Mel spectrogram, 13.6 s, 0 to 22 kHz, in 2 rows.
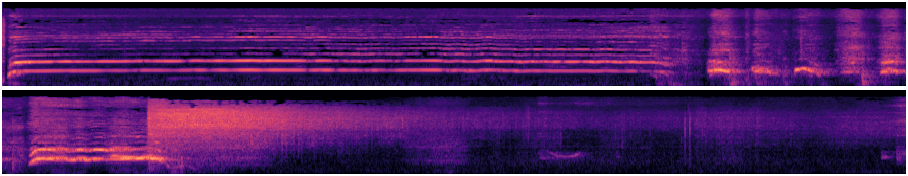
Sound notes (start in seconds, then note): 0.0 screaming; 6.6 yelling and Shrieking; 7.8 sizzling; 11.4 groaning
